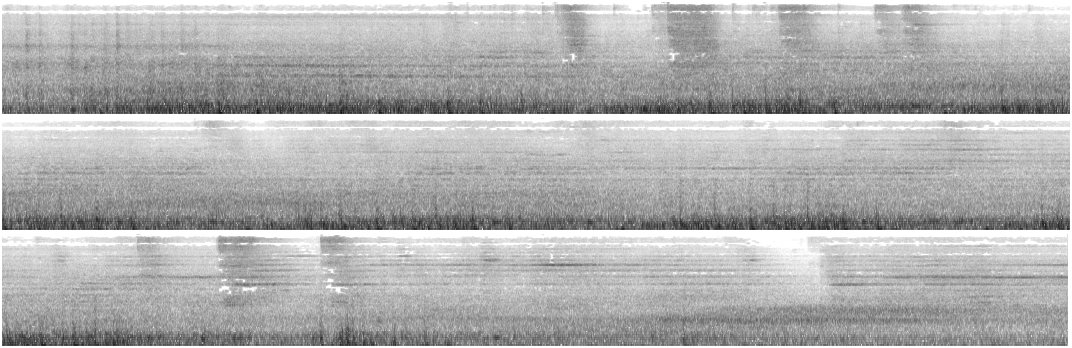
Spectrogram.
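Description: DSB class EB (Siemens Vectron) electric locomotive hauling a rake of double-deck coaches past at close range: a loud, steady rumble of wheels on rails that swells and fades in pulses as the bogies go by, with faint high-pitched wheel squeal, easing off near the end.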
